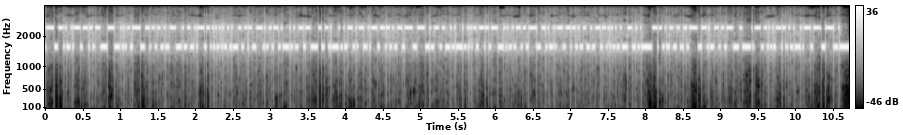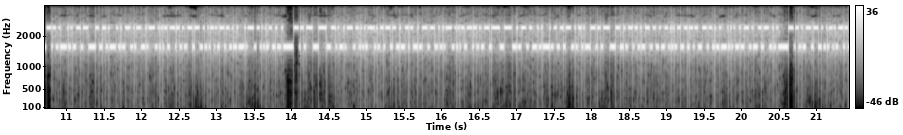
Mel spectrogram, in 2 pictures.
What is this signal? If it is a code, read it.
RTTY, about 45.45 baud. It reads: THE MOST POWERFUL KAMIKAZE ATTACKS OF THE WAR, WITH OVER 355 KAMIKAZES AND 340 OTHER PLANES ATTACKING ON APRIL 6-7, AND
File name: fsk850 / battleshipnj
